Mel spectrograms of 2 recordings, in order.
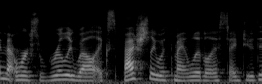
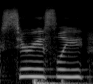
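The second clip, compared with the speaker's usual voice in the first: exasperated; 10 semitones higher, 3 dB louder than usual. Retold or imitated. Exasperated mom at spilled mess.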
